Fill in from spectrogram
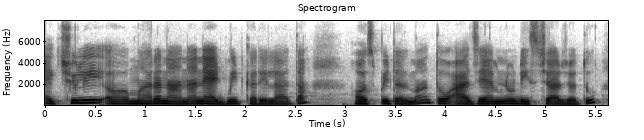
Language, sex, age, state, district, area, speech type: Gujarati, female, 18-30, Gujarat, Valsad, rural, spontaneous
